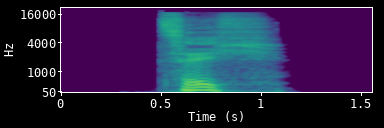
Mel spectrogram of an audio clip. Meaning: 1. singular imperative of zechen 2. first-person singular present of zechen
- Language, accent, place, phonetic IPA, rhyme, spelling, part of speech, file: German, Germany, Berlin, [t͡sɛç], -ɛç, zech, verb, De-zech.ogg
